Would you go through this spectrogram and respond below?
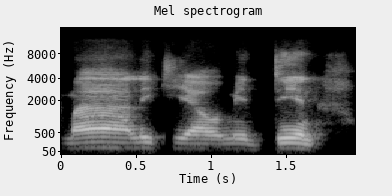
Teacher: pertama mimnya 2 harokat harus panjang ya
